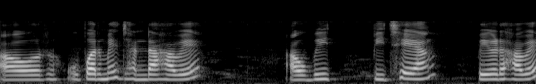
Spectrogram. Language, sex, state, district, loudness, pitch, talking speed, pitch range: Chhattisgarhi, female, Chhattisgarh, Raigarh, -20 LUFS, 235 Hz, 125 wpm, 230-250 Hz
